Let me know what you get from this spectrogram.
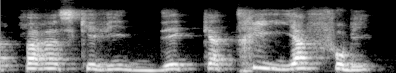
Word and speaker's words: paraskevidécatriaphobie: Alors, déjà, ce mot, ce mot, quel est-il C'est un mot en neuf syllabes qui décrit la phobie des vendredis 13. Pour le coup, on est vendredi 13 à 13h. Ce mot, ce mot, c'est la paraskevidécatriaphobie.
